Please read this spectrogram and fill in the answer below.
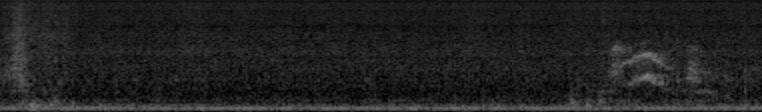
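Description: A cat meows once about six seconds in, a call of about a second that rises and then falls in pitch, over a steady low hum.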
